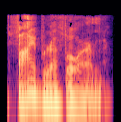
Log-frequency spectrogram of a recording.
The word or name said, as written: fibriform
